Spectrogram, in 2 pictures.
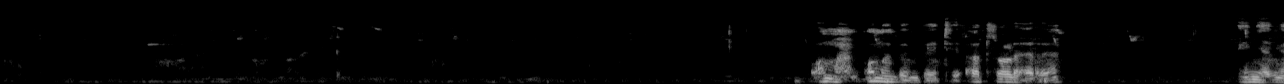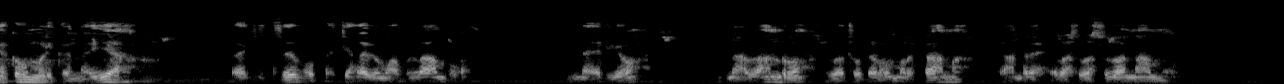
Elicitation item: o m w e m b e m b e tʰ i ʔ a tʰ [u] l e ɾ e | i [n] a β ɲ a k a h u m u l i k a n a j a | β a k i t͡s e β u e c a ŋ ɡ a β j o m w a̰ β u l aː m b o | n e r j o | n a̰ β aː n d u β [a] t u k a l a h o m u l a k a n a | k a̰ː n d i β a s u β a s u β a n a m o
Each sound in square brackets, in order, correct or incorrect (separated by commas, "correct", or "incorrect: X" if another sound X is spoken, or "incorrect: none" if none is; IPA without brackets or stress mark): incorrect: o, incorrect: ɲ, correct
